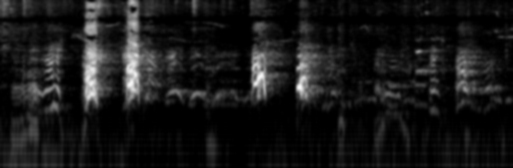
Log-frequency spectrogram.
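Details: A handful of sharp dog barks, loud and separated by pauses, over quieter whining, yelping tones and a voice in the background.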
